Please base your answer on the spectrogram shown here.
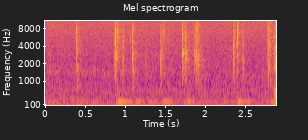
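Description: Someone types on a computer keyboard in quick, uneven bursts of close clicky keystrokes over a low steady hum, with short pauses between flurries and no talk.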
